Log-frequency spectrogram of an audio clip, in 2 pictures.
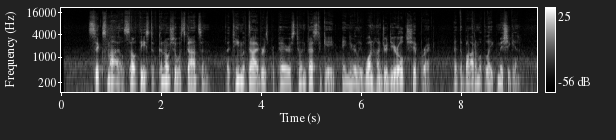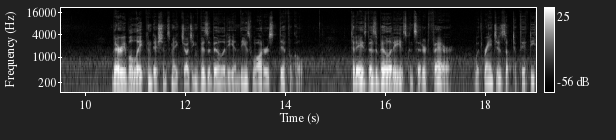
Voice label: Narrator; Shipwrecks

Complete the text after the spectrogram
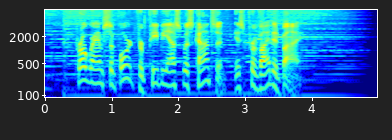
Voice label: Preamble, Male; Promotions; Rebrands

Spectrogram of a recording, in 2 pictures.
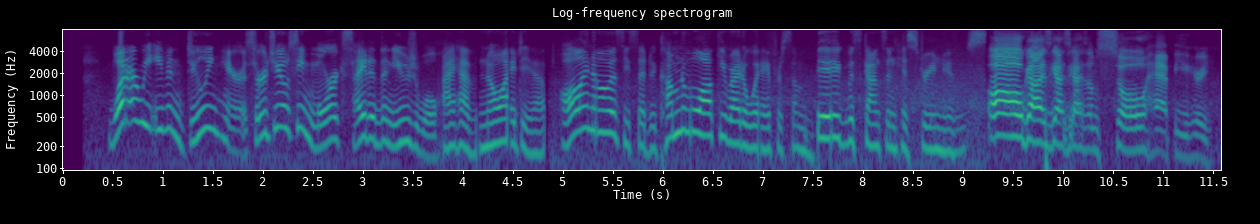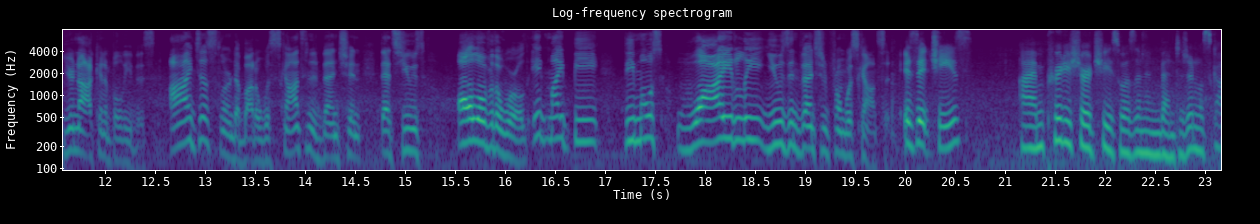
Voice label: Dialogue Outside; QWERTY; QWERTYFEST

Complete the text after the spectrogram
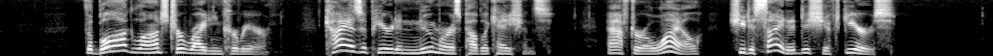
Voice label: Mechanic Shop Femme VO Scratch

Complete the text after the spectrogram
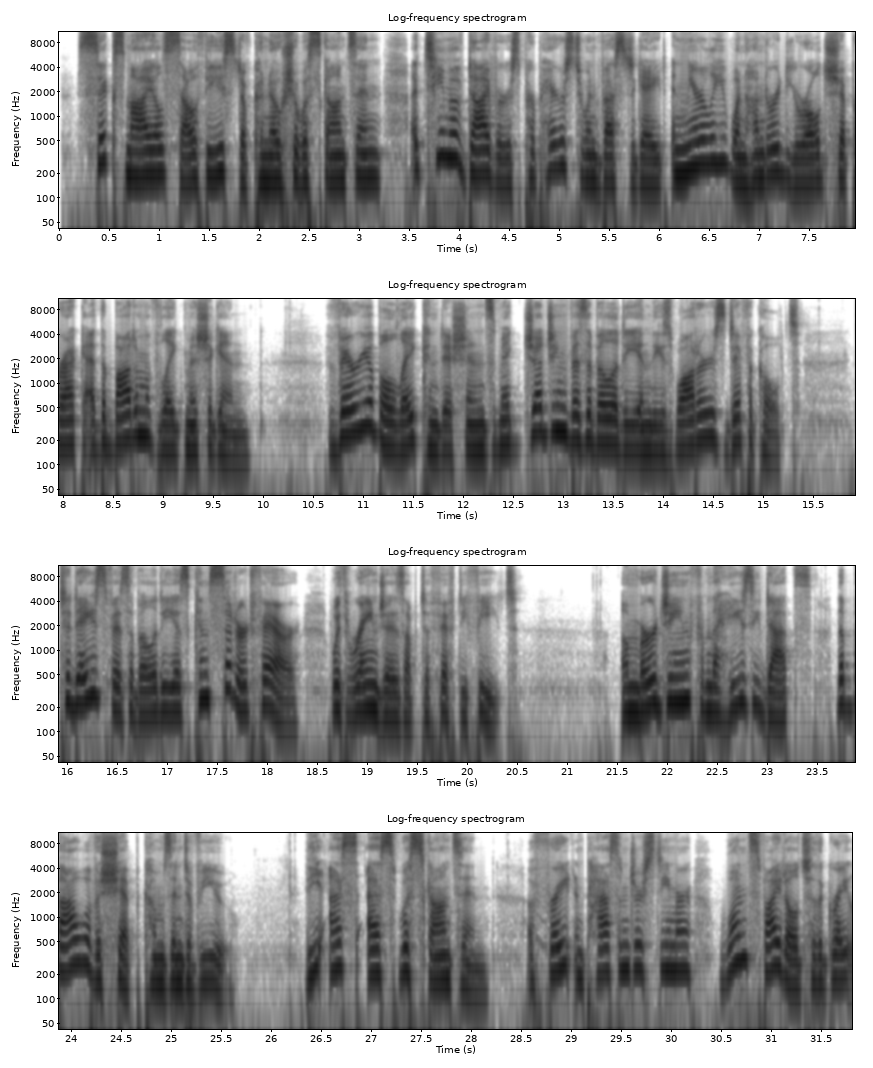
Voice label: Narrator; Shipwrecks

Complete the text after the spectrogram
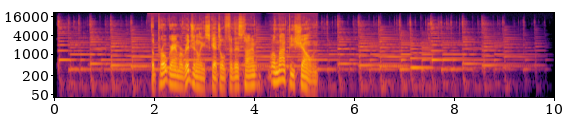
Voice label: ANNCR Program Change male; Promotions; Rebrands

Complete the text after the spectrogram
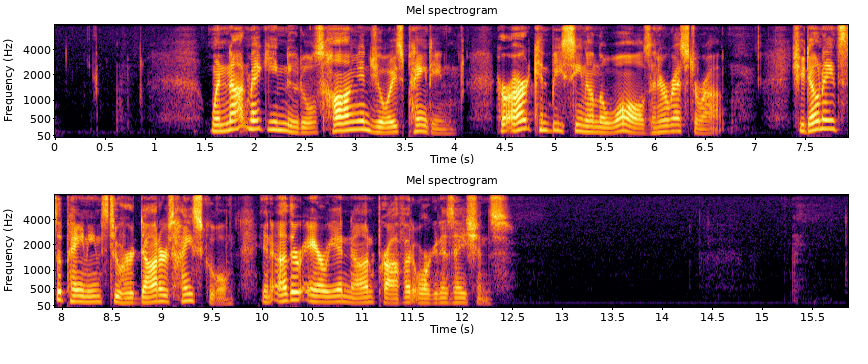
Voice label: Noodles SCRATCH VO

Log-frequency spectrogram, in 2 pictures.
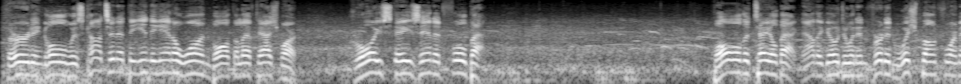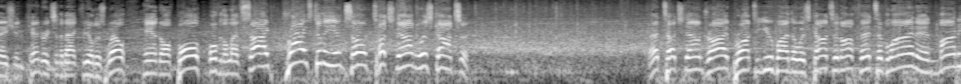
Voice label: Football Radio; UW Athletics; Bucky Badger

